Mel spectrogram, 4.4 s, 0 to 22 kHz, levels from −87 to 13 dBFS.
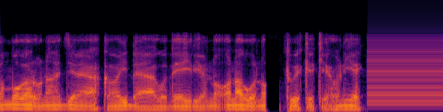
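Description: Lost AMR speech frames, from 2.65 to 2.80 s. For about 140 ms the decoder has no valid frames, which fits a run of roughly seven 20 ms frames rejected after radio errors. It keeps rebuilding the sound from the last good pitch and vocal tract settings while lowering the gain, so the speech drops to near silence within two frames, as wideband concealment does. When clean frames return, the voice comes back briefly weak and rough.

A system hang loop runs from 3.68 s to the end of the clip. The machine or its driver has frozen while the sound hardware keeps replaying its ring buffer, so a single 10 ms slice of audio repeats about 76 times. At 100 repetitions per second this is a steady, flat buzz rather than a stutter. Roughly 0.7 s of real audio never arrives. Apart from these faults the speech has the clear sound of light AMR wideband coding.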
